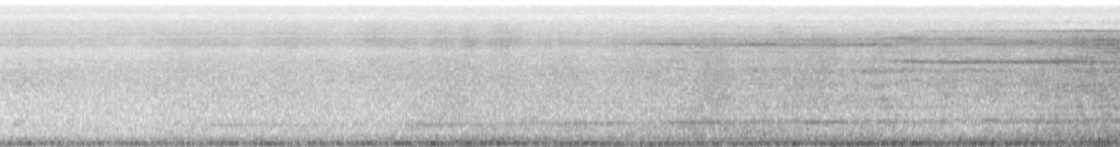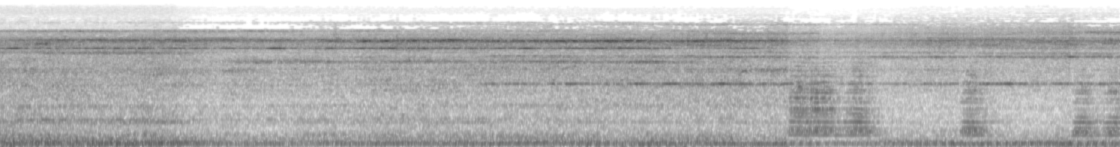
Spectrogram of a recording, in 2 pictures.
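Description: Freight train's diesel locomotives rumbling steadily, with the thin high squeal of steel wheel flanges grinding on the tight curve. Near the end the locomotive horn blows three times, the first blast the longest.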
